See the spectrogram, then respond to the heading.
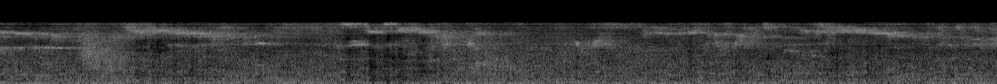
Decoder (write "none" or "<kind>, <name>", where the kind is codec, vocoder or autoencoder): codec, SNAC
